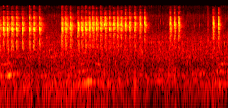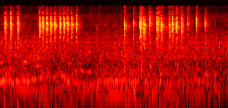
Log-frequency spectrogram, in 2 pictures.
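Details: Fighting Eurasian tree sparrow calling a rival: short bursts of rapid harsh chirps, each lasting about a second, separated by pauses, with a low murmur in the background.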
